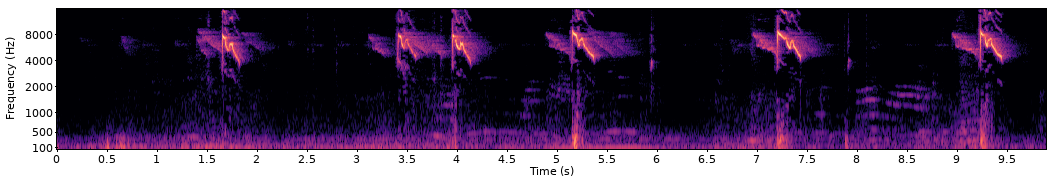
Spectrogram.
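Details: Untrained male white-eye from Pacitan calling to stir other white-eyes into song. Sharp, very high descending chirps come in pairs and singles about every one to two seconds, with faint low rumble beneath.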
